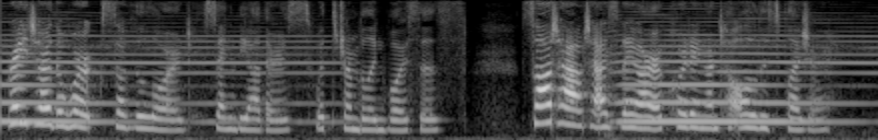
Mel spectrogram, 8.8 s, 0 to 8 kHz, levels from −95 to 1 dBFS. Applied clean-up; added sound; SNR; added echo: none; Bowed string instrument; 7 dB; none.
